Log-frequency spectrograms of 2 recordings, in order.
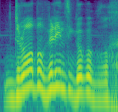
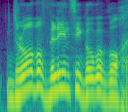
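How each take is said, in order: The two takes are said the same way.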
